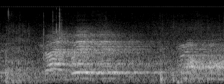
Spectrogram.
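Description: A man's long, drawn-out shout across an indoor football pitch, with a dull thud about one and a half seconds in.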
